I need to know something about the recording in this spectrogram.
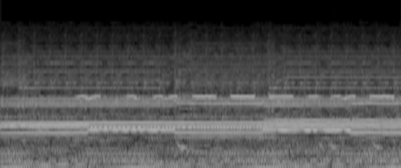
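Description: Electronic music intro: held synthesizer tones that step to new pitches about once a second, with no beat.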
